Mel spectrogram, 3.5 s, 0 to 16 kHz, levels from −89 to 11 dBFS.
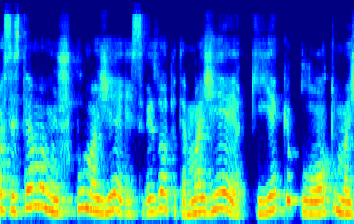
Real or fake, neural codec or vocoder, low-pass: real; none; 14.4 kHz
